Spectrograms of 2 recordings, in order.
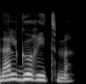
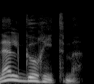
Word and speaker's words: algorithme: Un algorithme. Un algorithme. Attention à la prononciation.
